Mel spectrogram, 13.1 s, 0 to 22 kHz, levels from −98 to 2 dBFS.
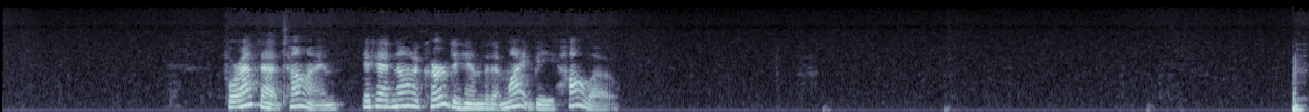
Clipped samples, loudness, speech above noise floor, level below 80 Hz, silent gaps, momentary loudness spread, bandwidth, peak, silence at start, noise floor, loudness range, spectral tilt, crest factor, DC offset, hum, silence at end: under 0.1%; -19 LUFS; 46 dB; -50 dBFS; none; 10 LU; 10.5 kHz; -2 dBFS; 2.3 s; -64 dBFS; 10 LU; -8 dB/octave; 20 dB; under 0.1%; none; 0.05 s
